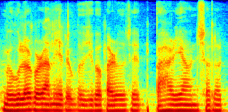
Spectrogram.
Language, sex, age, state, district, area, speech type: Assamese, male, 18-30, Assam, Sivasagar, urban, spontaneous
